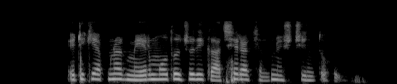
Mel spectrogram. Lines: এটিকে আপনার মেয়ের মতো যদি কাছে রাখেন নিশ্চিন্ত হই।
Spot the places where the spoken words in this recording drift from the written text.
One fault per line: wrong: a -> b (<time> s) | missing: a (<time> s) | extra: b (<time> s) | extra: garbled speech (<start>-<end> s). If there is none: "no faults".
no faults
